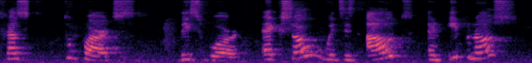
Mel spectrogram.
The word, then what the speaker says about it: ή: Just E.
